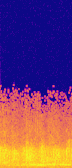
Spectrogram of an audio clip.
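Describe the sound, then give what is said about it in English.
A church audience claps their hands together in praise, a dense, steady wash of many overlapping claps that holds at an even loudness throughout, with no clear individual beats. “Somebody clap your hands and shout hallelujah.”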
